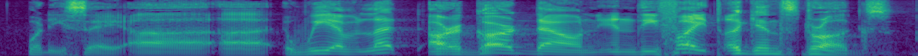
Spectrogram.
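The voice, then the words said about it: Bad put-on French accent. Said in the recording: “that's a terrible French accent”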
